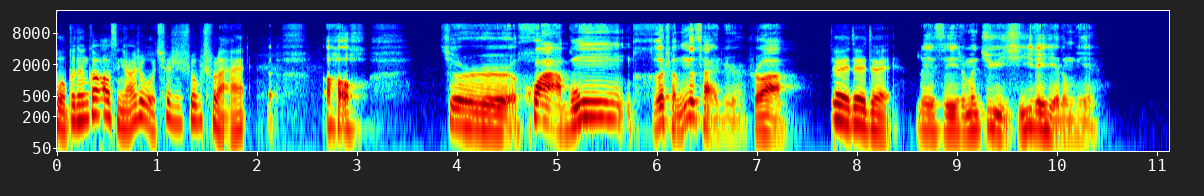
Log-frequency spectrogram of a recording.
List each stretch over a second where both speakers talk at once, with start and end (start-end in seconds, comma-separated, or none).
none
